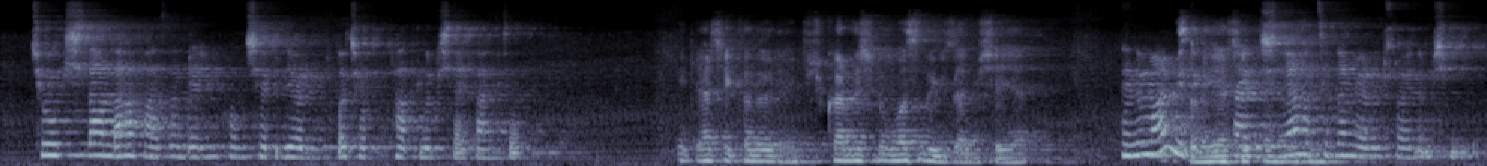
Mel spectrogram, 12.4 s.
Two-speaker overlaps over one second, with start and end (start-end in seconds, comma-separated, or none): 9.8-11.0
